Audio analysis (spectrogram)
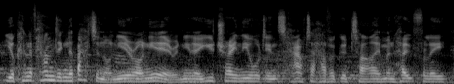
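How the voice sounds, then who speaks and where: A man's voice: medium pitch, rapid-fire. A man giving a casual, reflective interview in stop-start phrases at a busy theatre. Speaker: pantomime writer, director and dame performer. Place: busy theatre at an awards event. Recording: lively crowd chatter behind.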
